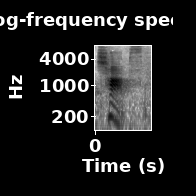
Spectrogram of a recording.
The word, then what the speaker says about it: tjaps: are created into what we call chops and we say it's ch Oh PS but it's spelled tja PS now what a chop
